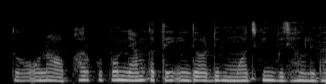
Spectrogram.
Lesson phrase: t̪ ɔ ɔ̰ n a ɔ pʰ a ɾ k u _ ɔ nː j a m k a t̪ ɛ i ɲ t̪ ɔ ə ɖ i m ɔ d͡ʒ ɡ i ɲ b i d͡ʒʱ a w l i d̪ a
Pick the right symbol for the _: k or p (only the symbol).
p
